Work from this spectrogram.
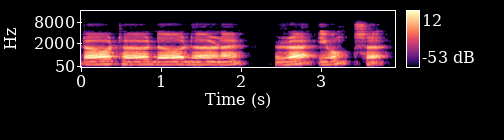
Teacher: इनका उच्चारण मूर्धा से होता है, अतः ये मूर्धन्य वर्ण है।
